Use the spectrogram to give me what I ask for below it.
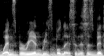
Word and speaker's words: Wednesbury: It's it's spelled like with a D in there, like Wednesday, but it's Wednesbury reasonableness.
